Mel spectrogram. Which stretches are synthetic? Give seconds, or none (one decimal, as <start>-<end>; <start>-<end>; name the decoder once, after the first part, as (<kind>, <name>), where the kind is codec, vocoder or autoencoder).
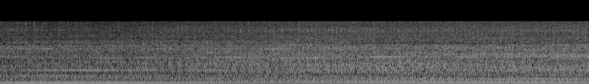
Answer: none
